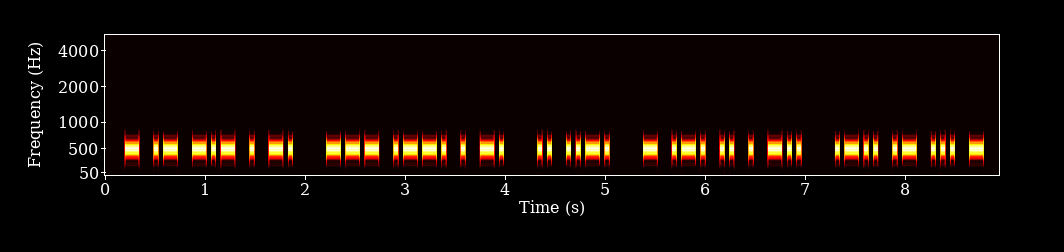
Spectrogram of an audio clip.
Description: Morse code, heard as a keyed tone, about 25 wpm, 500 Hz. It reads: TAKEN OPEN IF TRIED LAST
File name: 632 words / 632 Words 25WPM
